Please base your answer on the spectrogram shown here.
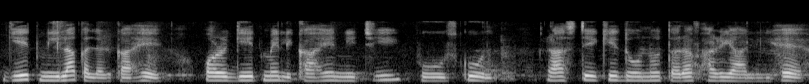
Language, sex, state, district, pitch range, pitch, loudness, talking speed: Hindi, female, Arunachal Pradesh, Papum Pare, 170-200 Hz, 185 Hz, -18 LUFS, 140 wpm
